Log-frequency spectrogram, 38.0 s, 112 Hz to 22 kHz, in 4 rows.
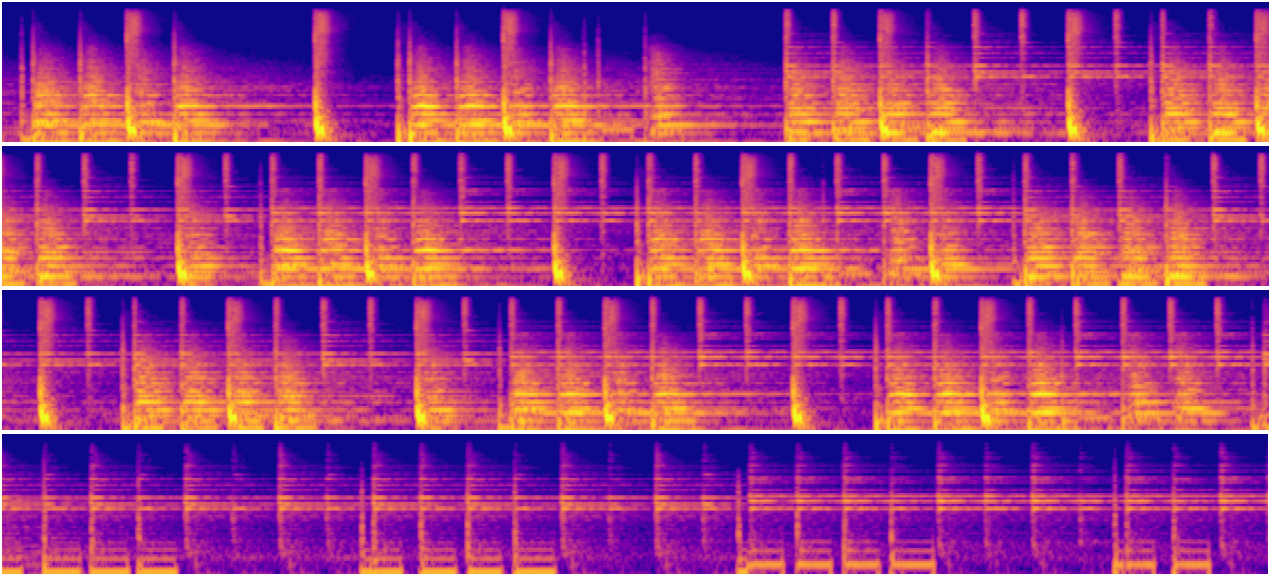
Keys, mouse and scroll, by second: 0.5-0.9 scroll up 2, 1.1 space, 2.6 ctrl+d, 3.3-5.6 ctrl+drag, 7.0-9.1 drag, 9.9-11.8 shift+drag, 12.5 space, 13.4 ctrl+d, 14.3-16.3 drag, 17.3 click, 17.7 click, 18.7 click, 19.2 space, 19.8-20.9 ctrl+scroll up 6, 22.3 click, 23.8-25.6 drag, 27.0 shift+click, 27.6 shift+click, 30.1 click, 31.1 ctrl+d, 31.4-33.1 ctrl+drag, 33.3 ctrl+click, 34.7-37.7 drag.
